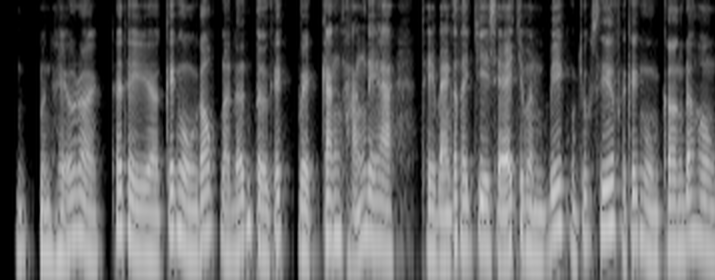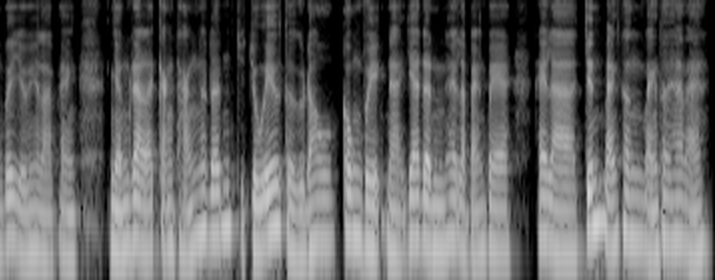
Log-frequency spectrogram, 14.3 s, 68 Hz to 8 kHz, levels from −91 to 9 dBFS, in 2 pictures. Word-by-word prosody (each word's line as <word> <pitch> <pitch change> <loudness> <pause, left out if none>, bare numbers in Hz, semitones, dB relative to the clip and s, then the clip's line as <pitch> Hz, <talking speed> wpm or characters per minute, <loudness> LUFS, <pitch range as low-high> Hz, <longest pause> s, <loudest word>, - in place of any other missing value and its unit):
Ừm, 115 - -7
mình 115 -1 0
hiểu 110 +6 0
rồi. 130 -8 +1 0.2
Thế 155 - +4
thì, 115 -5 +2
à, 105 -1 +2
cái 155 - +2
nguồn 120 -7 +3
gốc 155 +5 0
là 110 - -1
đến 125 +9 0
từ 115 -3 +1
cái 140 +7 -1
việc 110 -2 0
căng 140 0 +3
thẳng 115 +2 -2
đi 145 - +2
ha, 120 -3 +1 0.3
thì 115 - -1
bạn 105 -1 +2
có 140 - 0
thể 130 - +2
chia 125 0 +1
sẻ 105 -3 +4
cho 130 - -3
mình 110 -3 0
biết 165 +3 +2
một - - -3
chút 140 -1 -4
xíu 165 +3 +4
về 165 - -13
cái 140 0 -1
nguồn 110 -6 -1
cơn 125 +1 0
đó 135 - +2
hông? 130 -5 -2
Ví 135 -1 0
dụ 110 - -2
như 115 +1 -2
là 100 -1 -3
bạn 105 -1 -5 0.3
nhận 115 0 +2
ra 135 +1 +3
là 115 -1 +1
căng 125 +1 -3
thẳng 115 +2 -3
nó 155 - +1
đến 150 +2 +1
ch - - -17
chủ 125 -2 +2
yếu 155 +5 +5
từ 110 -4 -1
đâu, 135 +3 -2
công 145 -1 +2
việc 125 -1 +1
nè, 110 -2 0
gia 140 0 +2
đình 120 -3 +2
hay 135 0 -1
là 125 - -1
bạn 105 +3 -3
bè? 115 -2 -2 0.2
Hay 140 - 0
là 110 -3 +1
chính 170 +4 +4
bản 130 -5 +2
thân 140 -3 -1
bạn 110 -1 0
thôi 140 -2 -1
hả 135 0 -1
bạn? 110 -1 -1
125 Hz, 300 wpm, -22 LUFS, 115-140 Hz, 0.3 s, yếu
